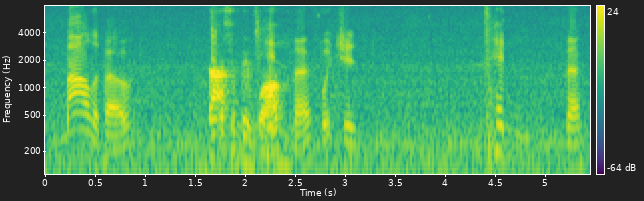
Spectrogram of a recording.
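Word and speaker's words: Teignmouth: Tinmouth, which is spelled T-E-I-G-N, mouth. Why? Why not just I-N, just Tinmouth? I don't know.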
